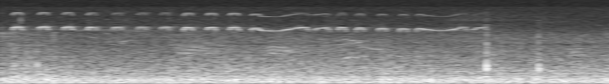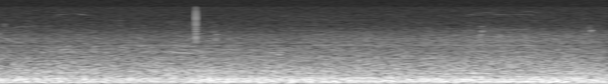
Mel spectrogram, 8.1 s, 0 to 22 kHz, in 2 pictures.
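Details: A pigeon guillemot beside a ferry dock on Vashon Island, Washington, 20 June 2012, where they nest under the dock, gives a quick series of thin, very high whistled notes running into a wavering trill, over a steady low rumble.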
